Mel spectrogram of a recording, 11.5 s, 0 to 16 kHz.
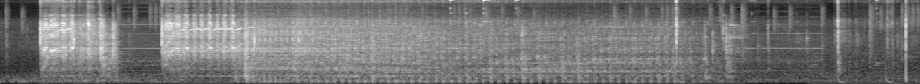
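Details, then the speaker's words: Yamaha Fazer 150 after replacing the starter motor with a new one, since repairing the old one failed: short crank, then the engine catches cleanly and settles to a steady idle with none of the earlier starter noise. "E assim que ele chegou, eu instalei ele e problema resolvido. Toda aquela barulheira que ela tava fazendo era só motor de partida."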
